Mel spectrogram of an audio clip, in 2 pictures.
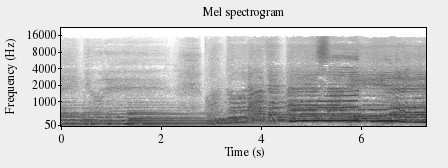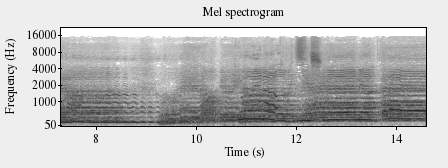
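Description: Music: a soft, sustained accompaniment chord, then a choir singing in Italian from about three and a half seconds in.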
